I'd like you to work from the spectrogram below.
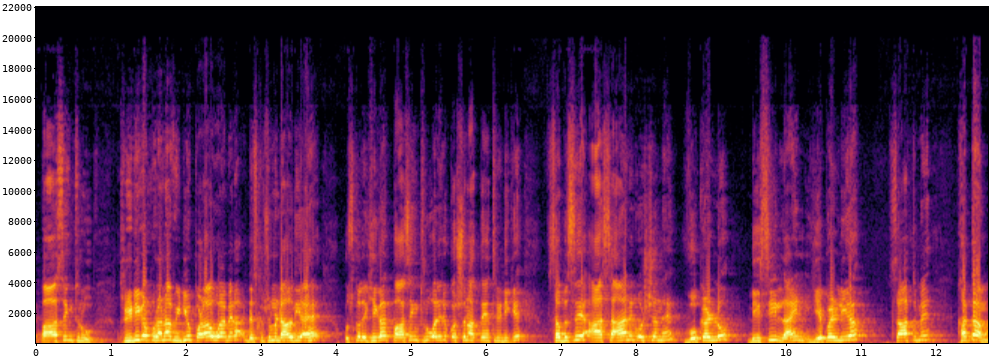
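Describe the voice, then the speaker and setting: Very high-voiced man teaching maths. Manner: emphatic, repetitive, addresses students directly. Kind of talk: exam-prep lesson.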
